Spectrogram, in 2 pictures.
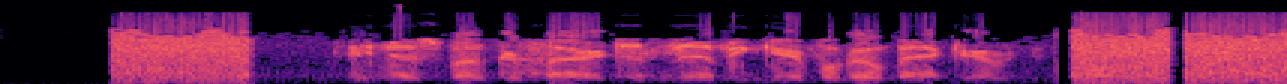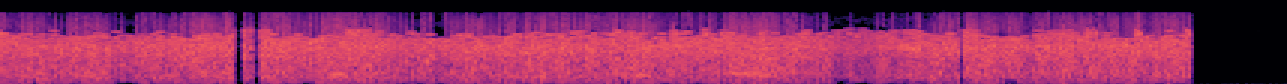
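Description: Scanner radio tuned to the railroad's channel: a short burst of loud static, a faint garbled voice transmission, then several seconds of loud steady static hiss.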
